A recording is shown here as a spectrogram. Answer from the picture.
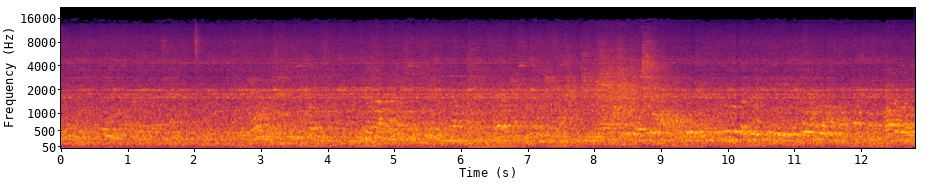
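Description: Steady gym room noise: a continuous dense rumble with indistinct voices mixed in.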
